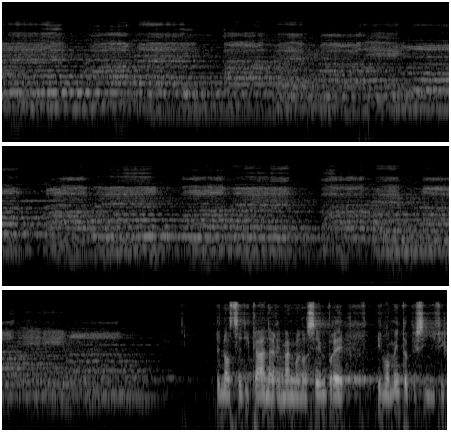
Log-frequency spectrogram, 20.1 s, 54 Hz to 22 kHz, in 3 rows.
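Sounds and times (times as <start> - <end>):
slow sacred singing: 0.0 - 20.0.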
